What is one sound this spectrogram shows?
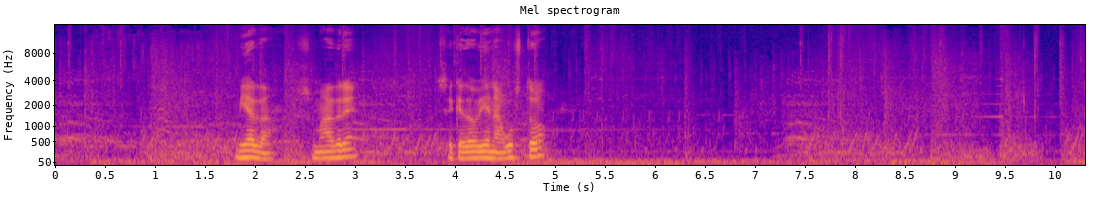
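Small shots pop and splat in a video game.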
